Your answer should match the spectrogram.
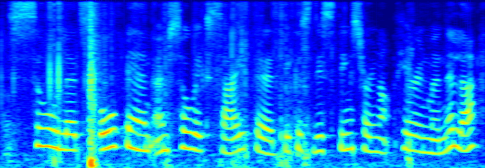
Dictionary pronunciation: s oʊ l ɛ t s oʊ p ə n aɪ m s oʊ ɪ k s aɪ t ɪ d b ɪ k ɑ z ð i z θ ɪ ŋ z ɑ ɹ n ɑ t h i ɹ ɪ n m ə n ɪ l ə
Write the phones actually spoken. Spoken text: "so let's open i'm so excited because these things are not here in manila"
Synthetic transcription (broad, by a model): s oʊ l ɛ t s oʊ p ə n aɪ m s oʊ ɪ k s aɪ t ɪ d b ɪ k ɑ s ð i s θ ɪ ŋ s ɑ ɹ n ɑ t h i ɹ ɪ n m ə n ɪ l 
